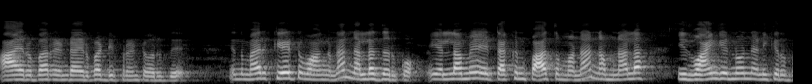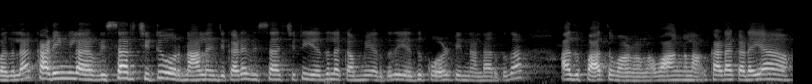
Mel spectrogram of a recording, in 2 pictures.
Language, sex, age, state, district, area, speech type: Tamil, female, 60+, Tamil Nadu, Krishnagiri, rural, spontaneous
